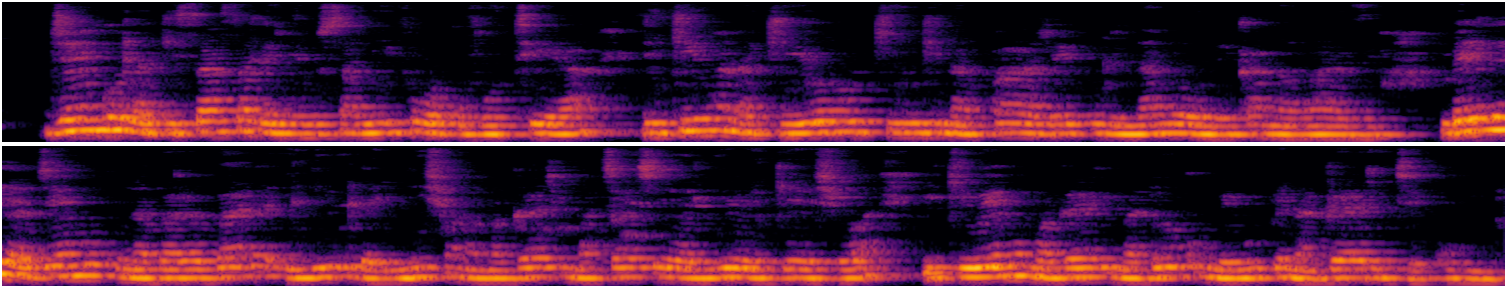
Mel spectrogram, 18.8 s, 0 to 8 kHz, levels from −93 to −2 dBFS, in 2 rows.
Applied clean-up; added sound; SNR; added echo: none; none; none; reverberation time 0.6 s.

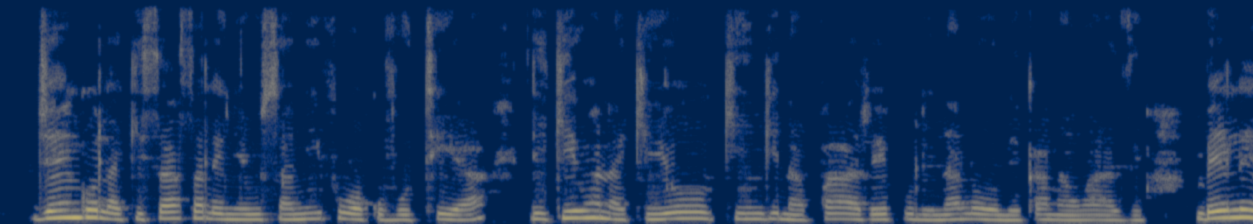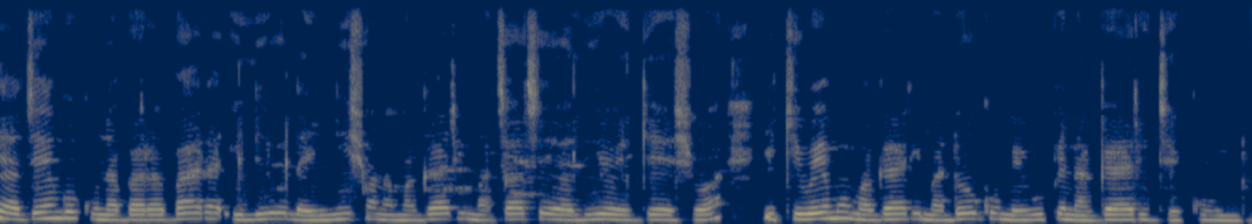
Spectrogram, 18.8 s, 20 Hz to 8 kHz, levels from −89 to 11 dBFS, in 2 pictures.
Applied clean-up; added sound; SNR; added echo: none; none; none; none.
